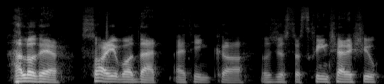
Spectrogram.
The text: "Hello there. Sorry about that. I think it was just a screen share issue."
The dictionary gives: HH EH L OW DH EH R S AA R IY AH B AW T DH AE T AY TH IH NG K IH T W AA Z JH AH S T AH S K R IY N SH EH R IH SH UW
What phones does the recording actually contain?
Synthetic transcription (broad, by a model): HH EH L OW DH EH R S AA R IY AH B AW T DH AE T AY T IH NG K IH T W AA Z JH AH S T AH S K R IY N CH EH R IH SH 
